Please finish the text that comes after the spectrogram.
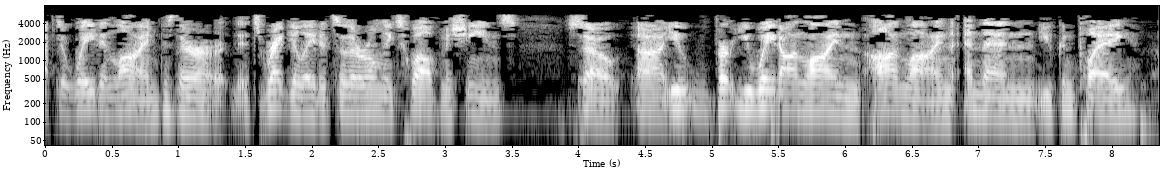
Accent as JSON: {"language": "English", "region": "New Jersey", "country": "United States", "said": "I'd actually never been to Atlantic City, even though I'm from New Jersey"}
